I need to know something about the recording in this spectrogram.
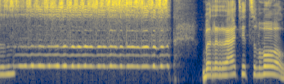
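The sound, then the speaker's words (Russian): A voice imitates a mosquito's whine as the mosquito sees the wolf, holding a steady, thin, nasal tone for about two seconds before breaking off into spoken words. “Только увидел его и запищал.”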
